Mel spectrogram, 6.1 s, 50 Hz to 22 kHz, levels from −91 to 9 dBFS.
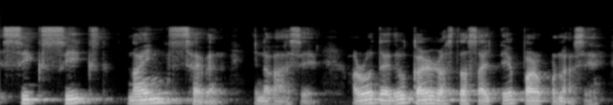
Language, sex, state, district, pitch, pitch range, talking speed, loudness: Nagamese, male, Nagaland, Kohima, 130 Hz, 120-140 Hz, 155 wpm, -17 LUFS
